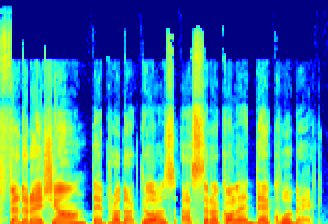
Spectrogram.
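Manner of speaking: high, bad French accent. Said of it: "my absolute dog shit fr-, like, French accent".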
